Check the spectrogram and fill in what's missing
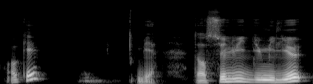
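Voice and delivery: usual speaking voice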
